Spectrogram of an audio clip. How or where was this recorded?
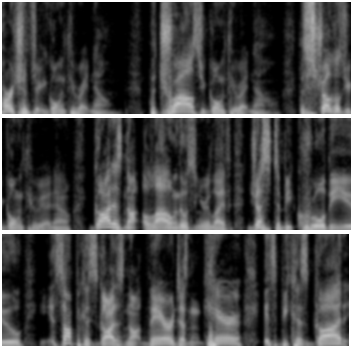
large echoing room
